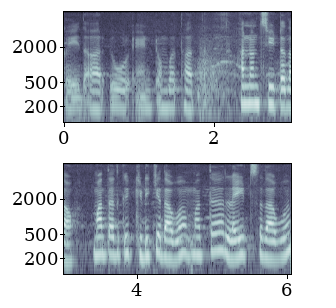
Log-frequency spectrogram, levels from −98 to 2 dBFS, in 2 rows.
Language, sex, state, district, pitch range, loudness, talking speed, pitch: Kannada, female, Karnataka, Dharwad, 185-230 Hz, -18 LUFS, 160 wpm, 220 Hz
